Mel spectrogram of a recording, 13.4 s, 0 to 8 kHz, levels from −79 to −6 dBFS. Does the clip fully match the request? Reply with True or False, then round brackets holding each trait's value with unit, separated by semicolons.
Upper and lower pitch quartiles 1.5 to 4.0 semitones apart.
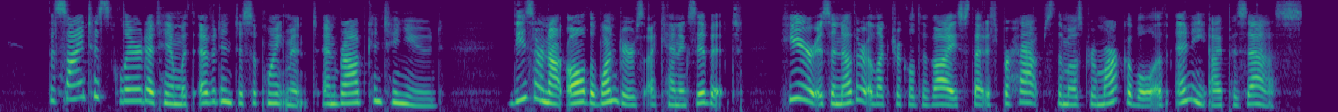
False (4.5 semitones)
